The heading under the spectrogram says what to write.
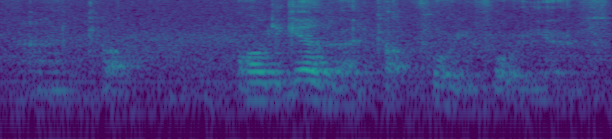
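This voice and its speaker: Over noticeable background noise and audible room echo, a woman talks at a moderate pace in an American accent. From US Midwest, west central Illinois. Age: 90s. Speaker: retired teacher. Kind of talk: interview.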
